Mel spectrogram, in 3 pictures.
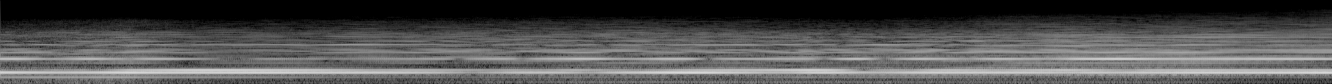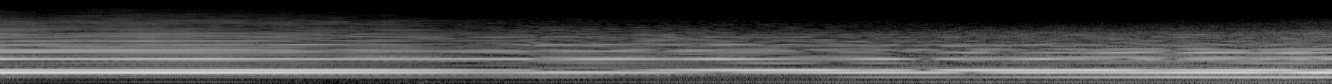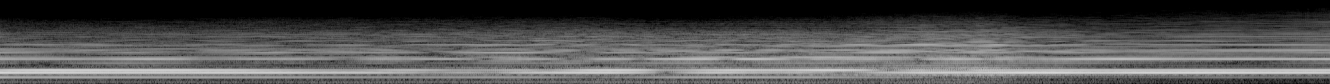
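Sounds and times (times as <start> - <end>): outdoor warning siren: 0.0 - 39.9.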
